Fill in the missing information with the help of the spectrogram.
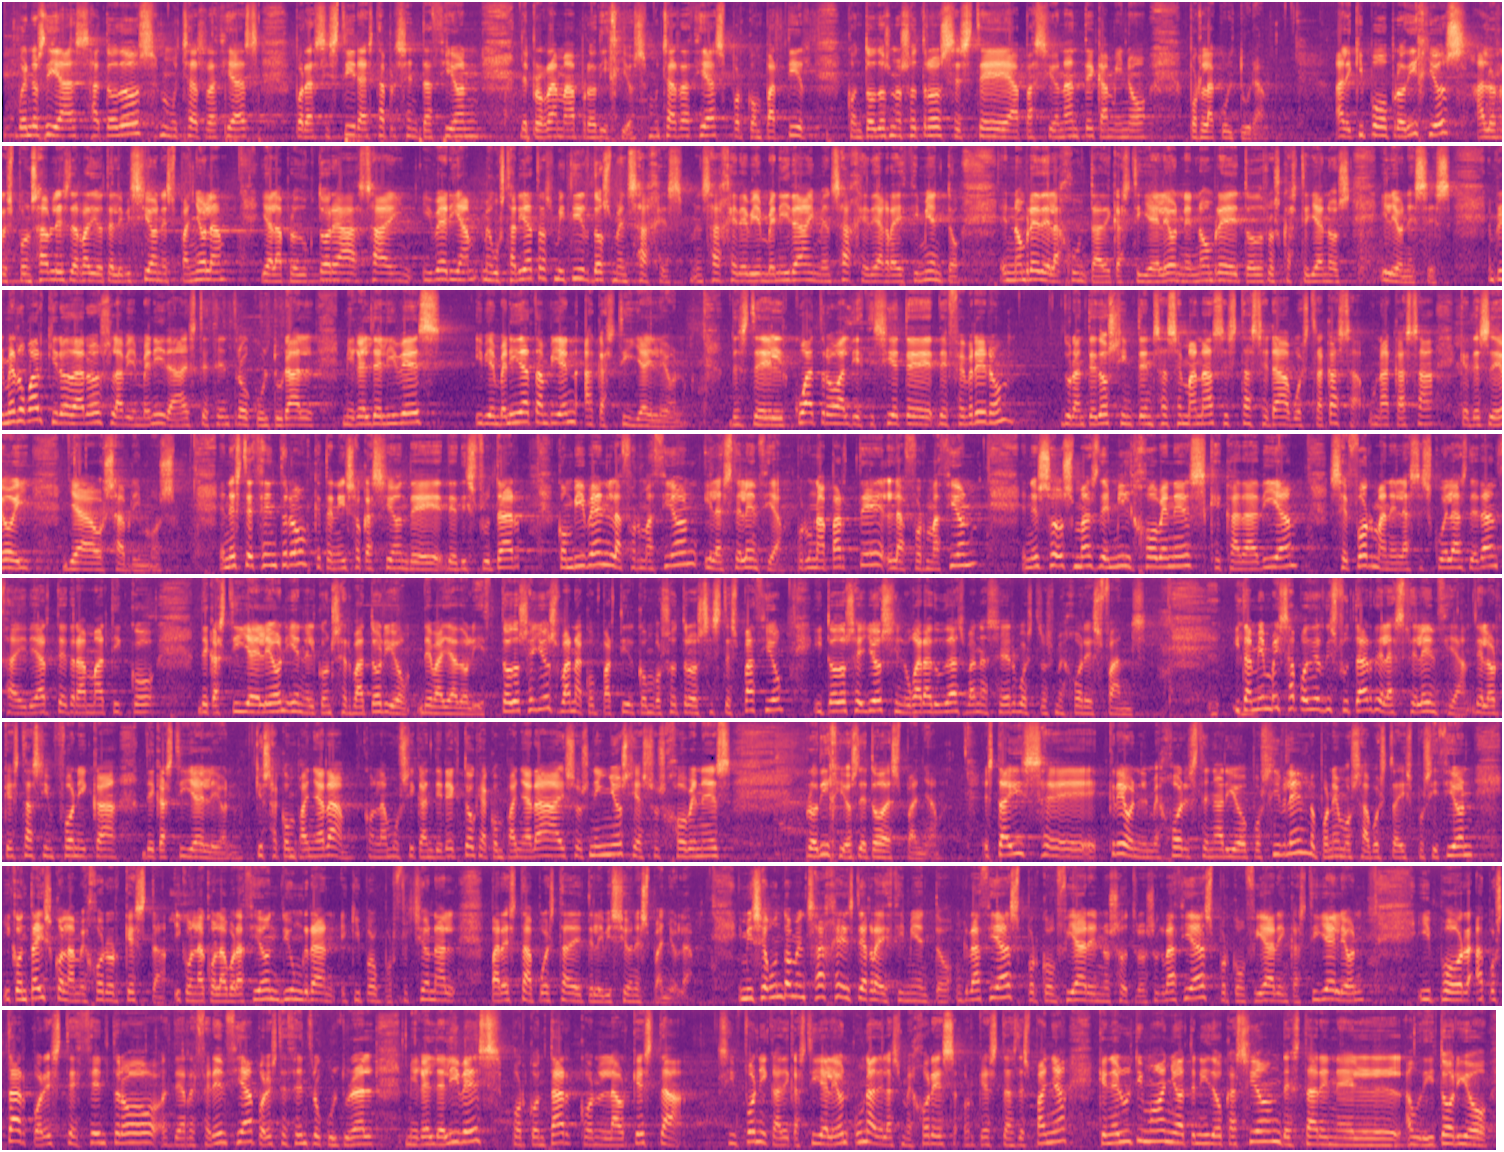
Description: Audio consejera.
